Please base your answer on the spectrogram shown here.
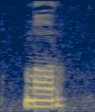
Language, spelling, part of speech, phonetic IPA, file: Polish, bohr, noun, [bɔxr̥], LL-Q809 (pol)-bohr.wav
